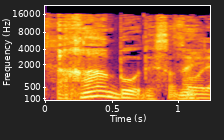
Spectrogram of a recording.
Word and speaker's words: ランボー: ちょっと発音違うと思うよ。 – 違うです。あ、間違ったですね。 – よろしくお願いします。ランボーです、ね。 – もう一度正確な発音で。 – そうですね。ランボーですよね。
